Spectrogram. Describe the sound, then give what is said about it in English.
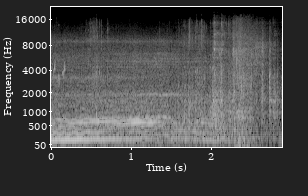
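A bus engine revs up loudly with a strong low hum that shifts in pitch, then rumbles and fades slightly as the bus pulls away, with no voices. “I can see the bus moving.”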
